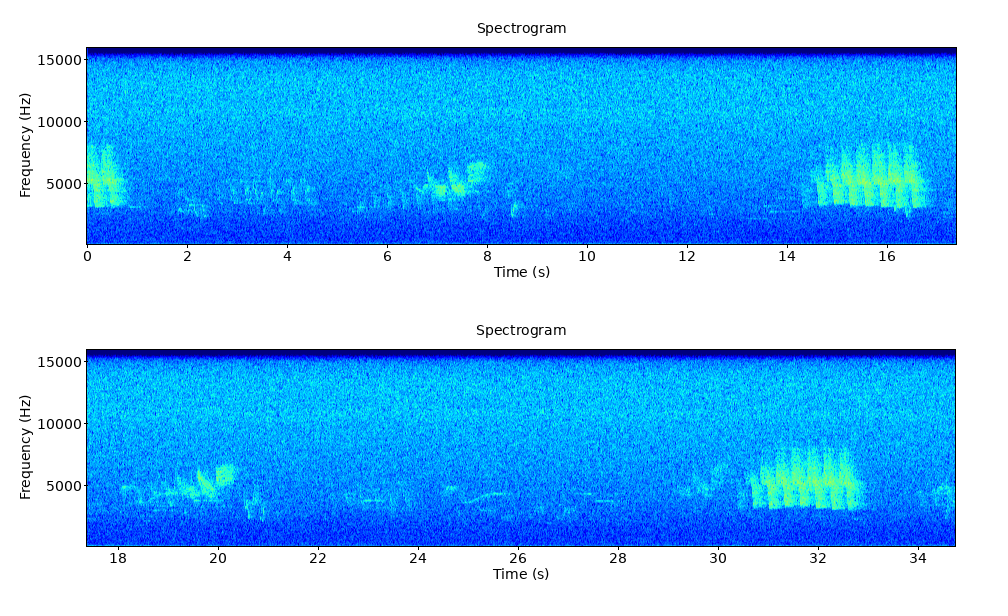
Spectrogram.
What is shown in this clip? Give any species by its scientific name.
Seiurus aurocapilla, Vireo olivaceus, Setophaga caerulescens, Contopus virens, Poecile atricapillus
